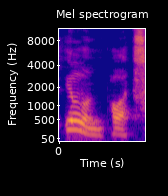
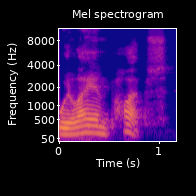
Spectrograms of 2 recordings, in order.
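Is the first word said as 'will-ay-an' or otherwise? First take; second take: otherwise; will-ay-an. First: The first word does not sound like 'will-ay-an'. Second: The first word sounds like 'will-ay-an'. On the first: The speaker calls it right. "it's Uilleann pipes" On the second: The speaker calls it wrong. "And they're not Willayan at all"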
